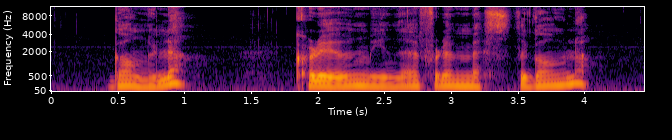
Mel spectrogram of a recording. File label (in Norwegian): "gangle", Numedalsmål; Klæun mine æ før dæ meste gangle.; brukbar, til nytte; Adverb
